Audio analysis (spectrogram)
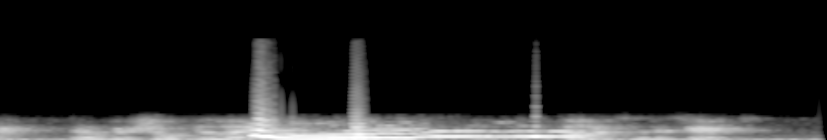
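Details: Female dog whining after being asked to speak; a loud, drawn-out whine that swoops down and then slowly rises and levels off, lasting about a second and a half, with shorter yelping whimpers before and after.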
